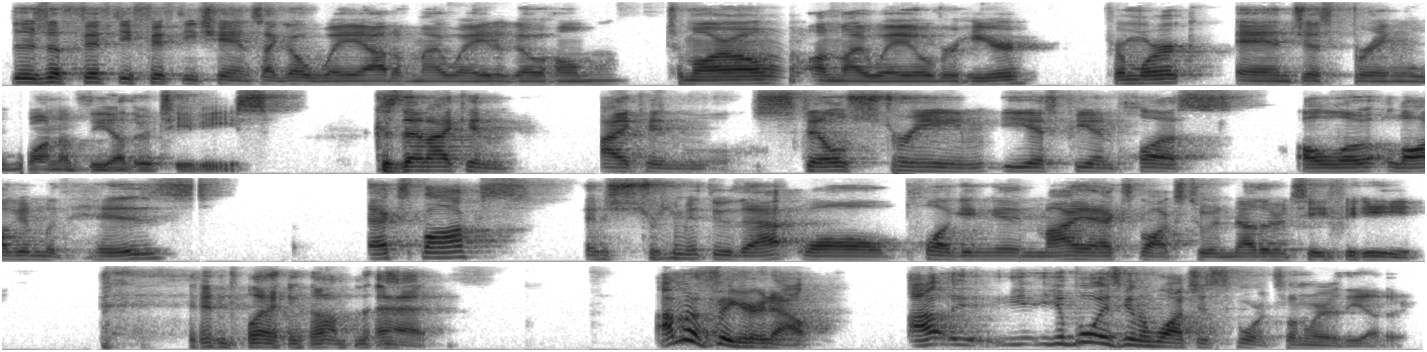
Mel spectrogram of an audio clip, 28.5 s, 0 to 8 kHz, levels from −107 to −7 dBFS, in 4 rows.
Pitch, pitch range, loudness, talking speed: 120 Hz, 110-140 Hz, -23 LUFS, 175 wpm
